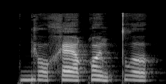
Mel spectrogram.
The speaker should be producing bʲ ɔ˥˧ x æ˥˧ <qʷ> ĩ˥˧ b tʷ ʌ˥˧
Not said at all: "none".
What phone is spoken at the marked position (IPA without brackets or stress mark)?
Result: qʷ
